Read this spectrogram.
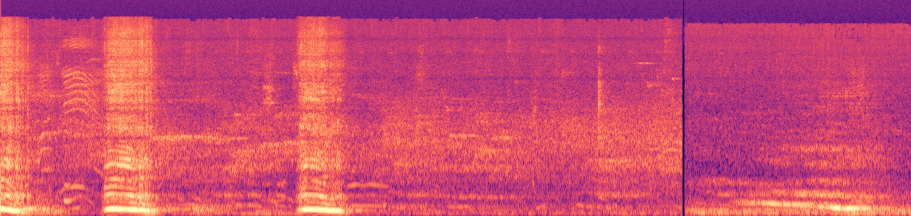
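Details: Male lion letting out two deep, heavy grunting roars in the first few seconds, then a quieter stretch with faint low rumbling moans toward the end.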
